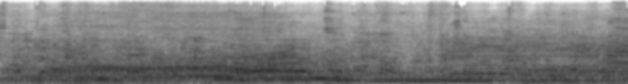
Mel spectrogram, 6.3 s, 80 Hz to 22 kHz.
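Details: Cattle at Ambari market in Dinajpur, Bangladesh, on April 24, 2026, where cows are sold with their calves. Several wavering moos, one sliding downward, sound amid a crowd of talking people.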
